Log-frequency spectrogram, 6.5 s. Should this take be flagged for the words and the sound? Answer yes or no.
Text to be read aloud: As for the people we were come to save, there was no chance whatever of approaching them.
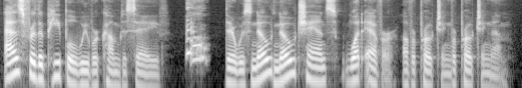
yes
